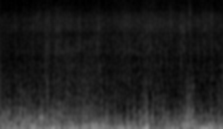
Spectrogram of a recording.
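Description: Wind buffeting the microphone as a gusty low rumble, with a couple of brief bumps about half a second and a second and a half in.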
